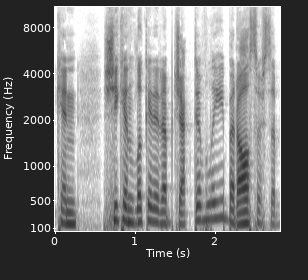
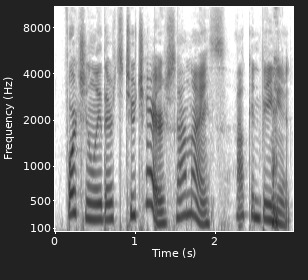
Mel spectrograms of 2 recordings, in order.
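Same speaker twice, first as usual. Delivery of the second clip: higher, mock-delighted commentary; tongue-in-cheek; 6 semitones higher than usual. Real, not acted. Podcaster teasing co-host about two chairs by the river, tongue-in-cheek. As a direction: feign delight at a handy coincidence. Wry aside on the show's staging.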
